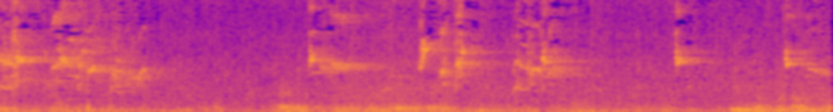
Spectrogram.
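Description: Small birds chirping: a string of short, high, falling chirps, about two a second.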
